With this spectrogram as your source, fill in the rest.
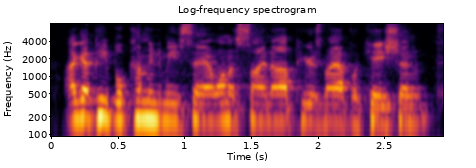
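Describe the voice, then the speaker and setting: A man with an American accent rattles off his words at a very fast pace. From northern Minnesota. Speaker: network marketing business leader. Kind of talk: motivational team call.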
